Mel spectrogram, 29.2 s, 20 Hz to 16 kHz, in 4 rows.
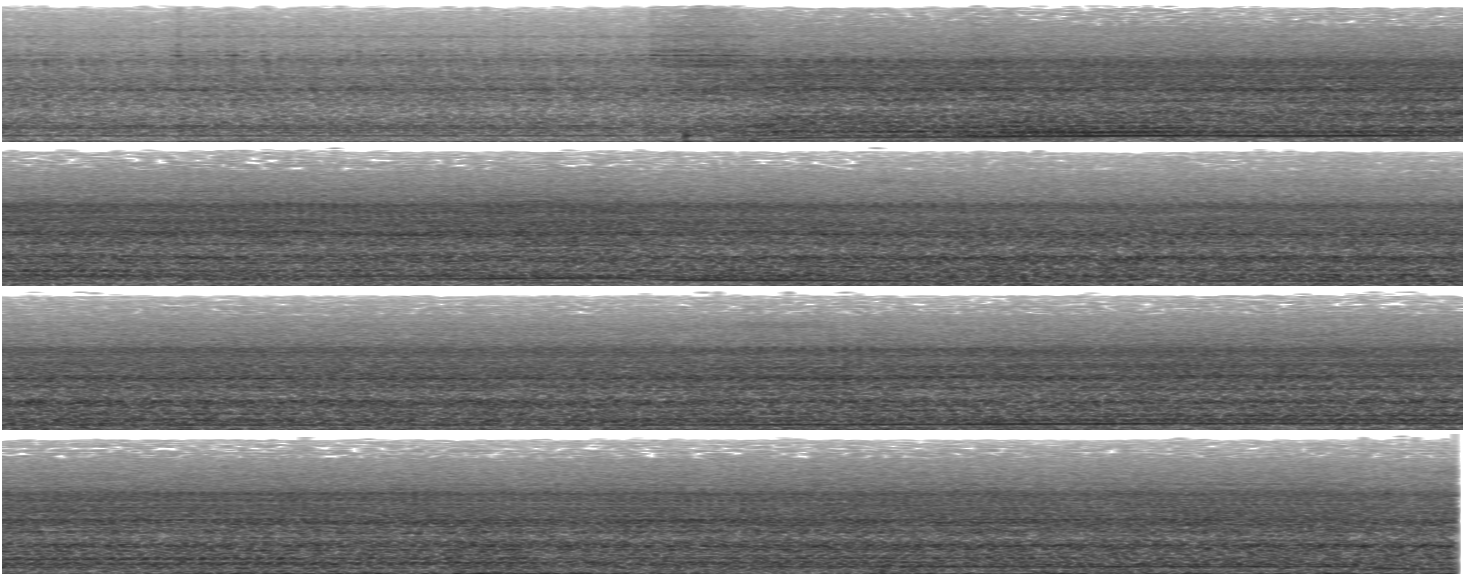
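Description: Vauxhall Omega's 3.2-litre 24-valve V6, picked up by a microphone in the engine bay beside its K&N air filter. It runs quietly for the first few seconds, then pulls harder about three and a half seconds in, its pitch climbing, dipping and climbing again before settling lower around eleven seconds in and running steadily at a cruise.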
